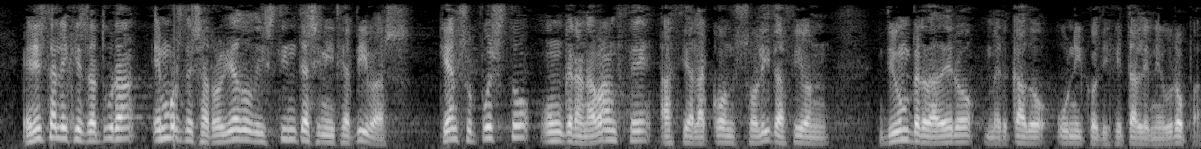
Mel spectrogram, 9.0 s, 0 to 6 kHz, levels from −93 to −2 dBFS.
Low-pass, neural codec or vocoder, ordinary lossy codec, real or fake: 5.4 kHz; vocoder, 44.1 kHz, 128 mel bands every 512 samples, BigVGAN v2; AAC, 48 kbps; fake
